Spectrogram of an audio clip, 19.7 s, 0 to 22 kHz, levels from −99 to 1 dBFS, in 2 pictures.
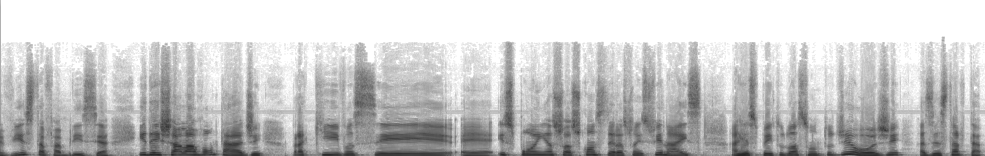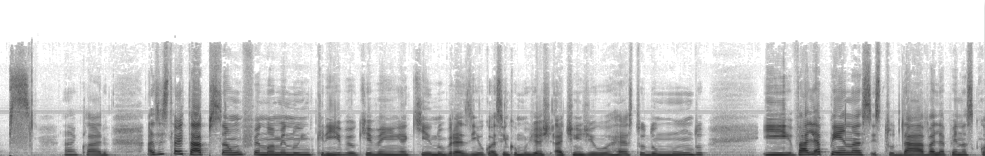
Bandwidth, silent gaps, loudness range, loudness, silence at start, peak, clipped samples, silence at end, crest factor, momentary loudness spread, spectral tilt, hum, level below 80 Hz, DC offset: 15.5 kHz; none; 3 LU; -22 LUFS; 0 s; -6 dBFS; under 0.1%; 0 s; 16 dB; 8 LU; -4.5 dB/octave; none; -52 dBFS; under 0.1%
